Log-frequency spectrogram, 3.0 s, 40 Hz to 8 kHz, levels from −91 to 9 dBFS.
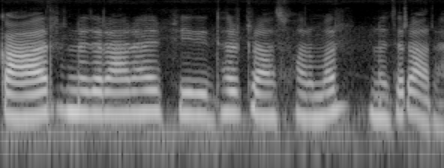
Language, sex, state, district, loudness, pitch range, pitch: Hindi, female, Chhattisgarh, Korba, -19 LUFS, 205-225 Hz, 215 Hz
